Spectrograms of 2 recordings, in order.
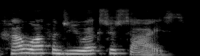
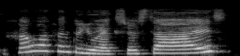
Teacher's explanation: all of these questions have falling intonation because they are WH questions. In English, information questions have falling intonation.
